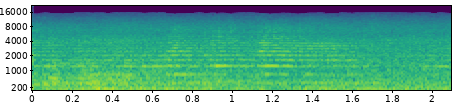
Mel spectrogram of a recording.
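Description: A long, steady horn-like tone with several pitches sounding together.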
